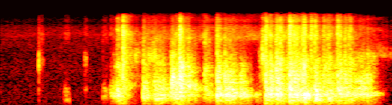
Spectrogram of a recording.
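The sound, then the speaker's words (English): Busy rustling and shuffling of paper in several bursts over a few seconds, with a couple of soft taps beforehand and light thuds as the sheets are set down. “I brought some paper down.”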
